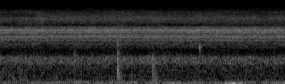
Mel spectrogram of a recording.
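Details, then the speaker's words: Homeline AC breaker used on a DC solar array: steady high hiss and sizzle with sharp crackles as a sustained DC arc burns inside the breaker, which is turning white and about to blow out. "i don't know if you can hear that but you can hear that dc arcing inside that breaker and you can see the breaker starting to turn white down bottom where it's getting ready to blow out through"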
